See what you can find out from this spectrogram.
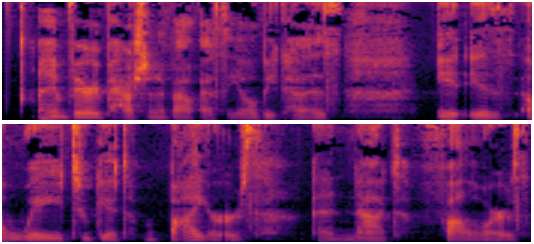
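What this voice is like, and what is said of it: Groggy, raspy voice. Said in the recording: “My voice is a little groggy as it is allergy season ... Enjoy my raspy, sexy smoker's voice”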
